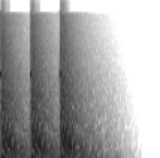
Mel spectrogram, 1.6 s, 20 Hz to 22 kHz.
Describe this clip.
Machine Gun 002 - triple shot
Triple shot of a machine gun (002). Made with audacity, from scratch
firing, gun, machine, shooting, shot, weapon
